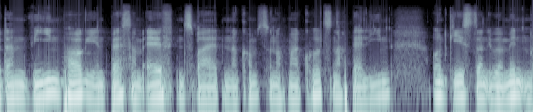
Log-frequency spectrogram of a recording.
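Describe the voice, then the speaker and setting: Male interviewer, low-pitched and very dark-toned, conversational, slightly searching delivery.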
